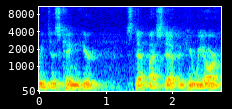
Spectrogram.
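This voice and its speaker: A man with a Texan accent talks at a fairly quick pace in a fairly low voice. Audible room echo surrounds him. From Texas (Dallas). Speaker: minister. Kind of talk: speech to a local political group.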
